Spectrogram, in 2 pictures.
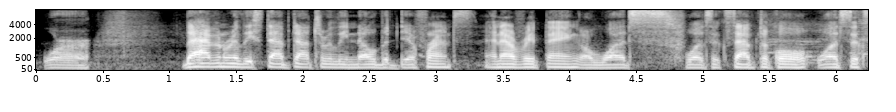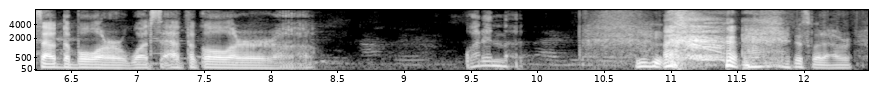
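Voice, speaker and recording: Rambling young podcast host, lowish voice. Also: male voice, normal speed. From Charlotte, North Carolina. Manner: rambling, filler-heavy, swings between loud and quiet. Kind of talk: casual conversational interview.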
